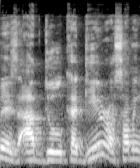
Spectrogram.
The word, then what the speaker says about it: Abdulkadir: Abdulkadir. Hope it's pronounced that Yes, way. Abdulkadir.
